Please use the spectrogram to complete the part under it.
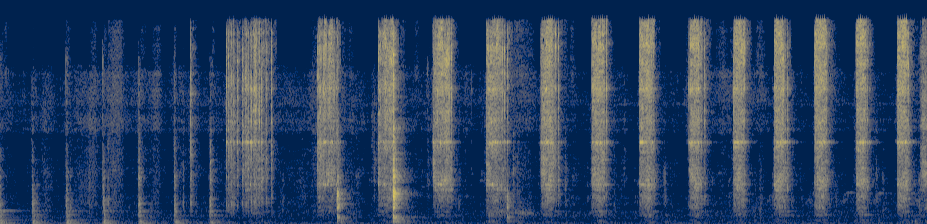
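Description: A ratchet wrench loosens a brake caliper screw on a car, a steady series of sharp mechanical clicks in quick rhythmic bursts, loud and close with no talk.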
